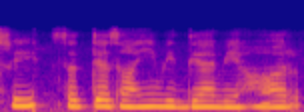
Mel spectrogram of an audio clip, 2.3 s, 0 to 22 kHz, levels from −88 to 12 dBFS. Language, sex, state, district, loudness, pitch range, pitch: Telugu, female, Andhra Pradesh, Sri Satya Sai, -14 LUFS, 210-230 Hz, 220 Hz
